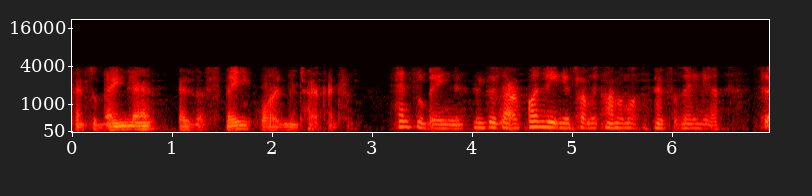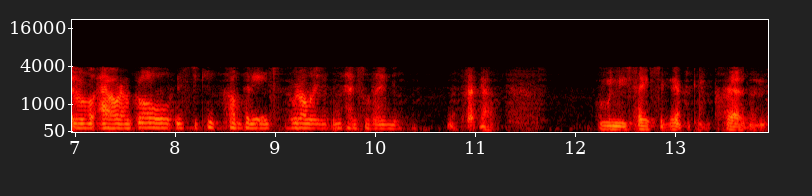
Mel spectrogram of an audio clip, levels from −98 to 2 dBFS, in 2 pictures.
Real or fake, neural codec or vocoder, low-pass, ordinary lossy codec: fake; codec, 24 kHz, 1.5 kbps, HILCodec; 7.2 kHz; AAC, 16 kbps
